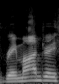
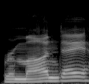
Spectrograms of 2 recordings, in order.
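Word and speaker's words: Rhamondre: one sneaky waiver wire pickup to me is raymandre stevenson how do you stevenson he's the running back in new england ramonde how do you spell that man r-h-a-m-o-n-d-r-e raimonde here he is here he is he plays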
